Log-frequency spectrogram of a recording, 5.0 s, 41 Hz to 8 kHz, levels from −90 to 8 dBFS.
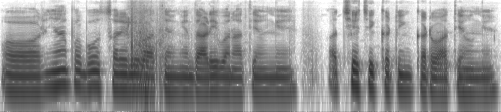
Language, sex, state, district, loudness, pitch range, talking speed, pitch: Hindi, male, Chhattisgarh, Kabirdham, -19 LUFS, 105-125 Hz, 180 wpm, 115 Hz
